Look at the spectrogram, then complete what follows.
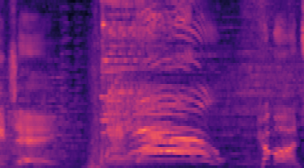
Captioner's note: screaming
